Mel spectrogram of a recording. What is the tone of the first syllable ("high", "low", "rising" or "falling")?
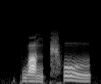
low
